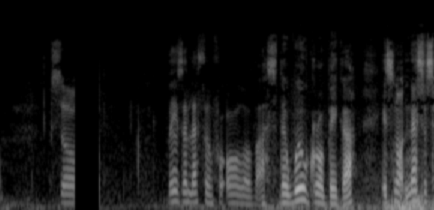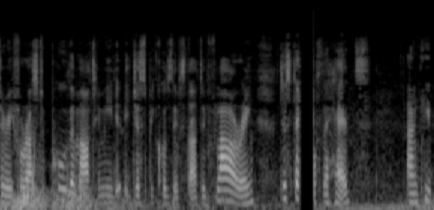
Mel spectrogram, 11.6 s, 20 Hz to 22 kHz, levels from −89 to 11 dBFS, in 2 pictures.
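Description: At 0.99 s the sound cuts to silence for about a third of a second, returning at 1.33 s. This is a digital broadcast dropout: the receiver lost good frames and muted for 336 ms, which fits roughly 14 lost frames. Whatever was sent in that gap is gone. A second, shorter hole of this kind appears from 9.77 to 9.97 s, muting 192 ms.

At 3.49 s the sound and its background noise jump up together by about 9 dB, and they stay at that higher level to the end. This sudden gain jump is a step with no ramp between samples, likely from a gain setting or bit shift applied abruptly.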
